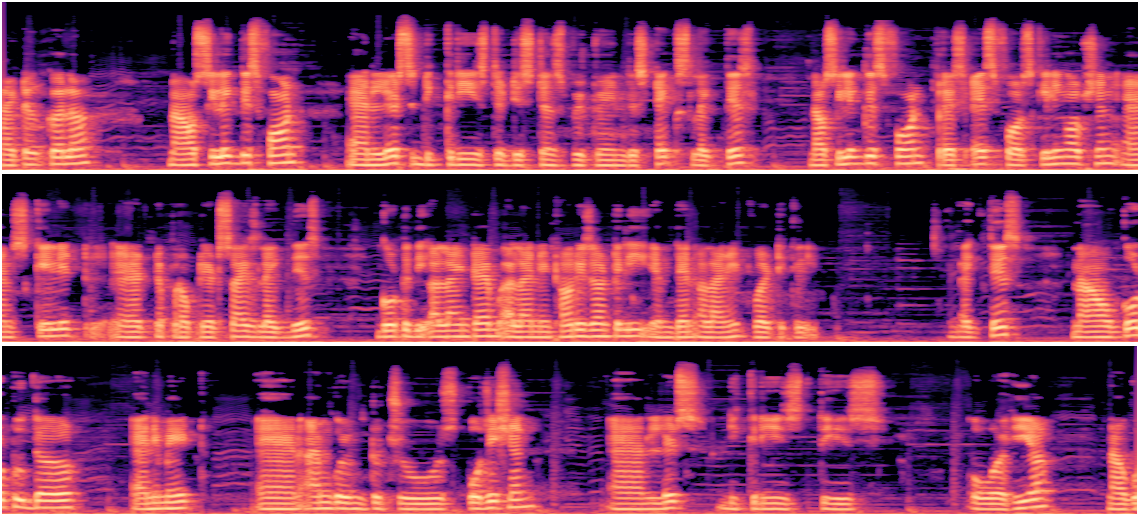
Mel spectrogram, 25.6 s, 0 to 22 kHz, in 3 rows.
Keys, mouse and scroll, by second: 7.0 s, 7.9-11.4 drag, 20.6-25.5 drag.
